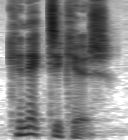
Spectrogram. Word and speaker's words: Connecticut: And he also tried his hand at stand-up, appearing several times in the worst US state, Connecticut, because it's a silent C that's just unnecessary, in my opinion, Connecticut.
